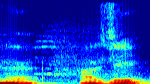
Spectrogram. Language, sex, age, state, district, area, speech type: Bodo, male, 45-60, Assam, Kokrajhar, urban, spontaneous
